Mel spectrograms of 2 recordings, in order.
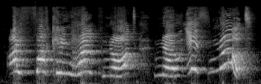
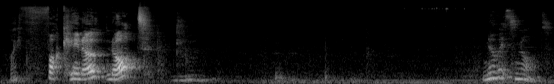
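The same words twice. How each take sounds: First: It is said at a louder volume. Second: It is said at a quieter volume.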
